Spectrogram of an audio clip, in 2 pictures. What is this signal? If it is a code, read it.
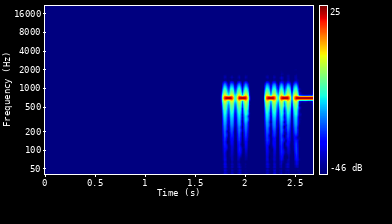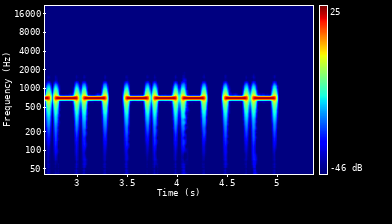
Morse code, heard as a keyed tone, about 17 wpm, 700 Hz. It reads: I2OM
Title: DXCC-100 Call Signs - 4 Characters - Repeated 3x - 17wpm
